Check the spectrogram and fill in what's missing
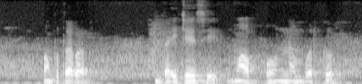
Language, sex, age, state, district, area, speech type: Telugu, male, 45-60, Andhra Pradesh, N T Rama Rao, urban, spontaneous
